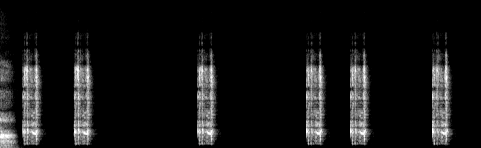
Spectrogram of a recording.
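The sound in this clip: A camera shutter fires seven times during a portrait photo shoot, each a crisp, sharp mechanical click, spaced irregularly with quiet pauses between shots.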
